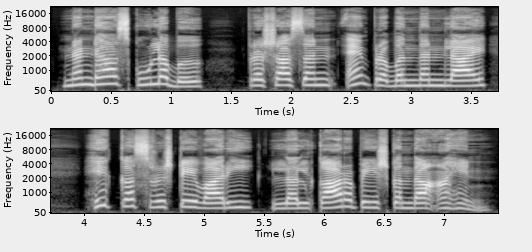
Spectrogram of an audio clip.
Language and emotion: Sindhi, neutral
